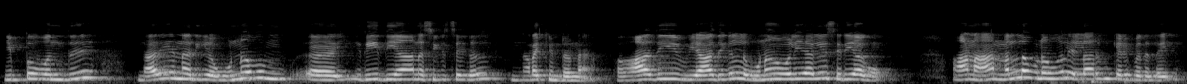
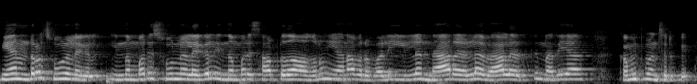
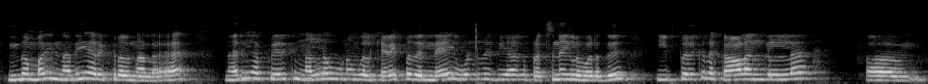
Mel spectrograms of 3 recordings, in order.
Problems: none marked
